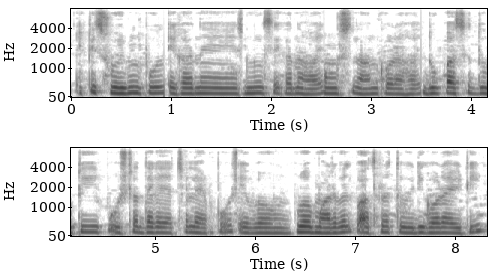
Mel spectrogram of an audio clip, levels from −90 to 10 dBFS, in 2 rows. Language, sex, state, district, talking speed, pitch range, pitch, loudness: Bengali, male, West Bengal, Jhargram, 175 wpm, 160-180 Hz, 170 Hz, -27 LUFS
